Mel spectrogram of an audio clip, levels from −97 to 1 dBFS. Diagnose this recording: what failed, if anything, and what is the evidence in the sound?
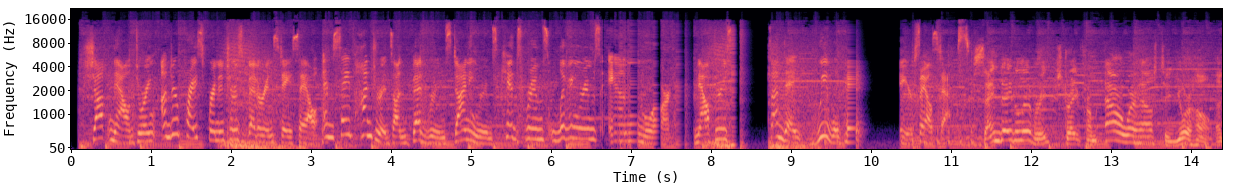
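From 6.59 to 7.40 s the sound catches and drags in nine short hitches, the longest about 90 ms, with roughly 300 ms filled and nothing skipped. These are repeated stalls (stutter) at the network and jitter-buffer stage: late packets kept emptying the buffer, and the receiver stretched the last sound each time.

Three longer holds follow: 7.57 to 7.81 s (210 ms), 8.26 to 8.74 s (450 ms, briefly silent), and 9.71 to 10.39 s (650 ms). Each sustains a fading buzz or hiss, then the audio resumes exactly where it stopped. This call audio freeze likely comes from packets held up in the network, draining the jitter buffer.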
